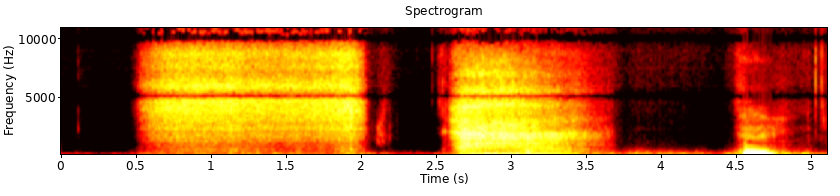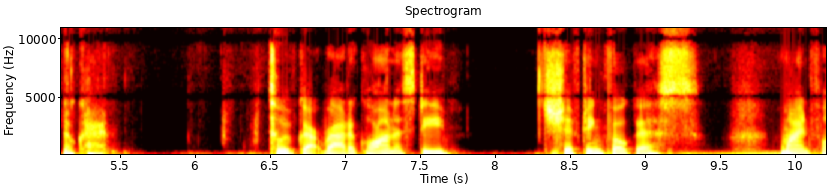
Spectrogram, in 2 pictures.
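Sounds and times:
deliberate deep breaths during a guided mindfulness pause: 0:00.5 - 0:03.9, 0:09.5 - 0:09.9
speech: 0:04.5 - 0:05.5, 0:06.6 - 0:07.8, 0:08.4 - 0:10.1.

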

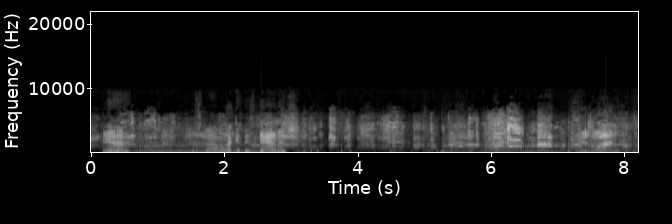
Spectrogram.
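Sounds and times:
agitated chickens clucking and squawking: 0:00.0 - 0:08.1
speech: 0:00.2 - 0:00.9, 0:01.5 - 0:03.5, 0:07.3 - 0:08.1.

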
